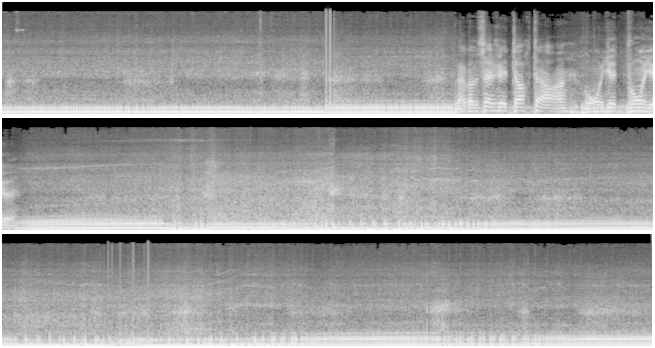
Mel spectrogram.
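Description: A motorcycle engine hums steadily and revs up and down.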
